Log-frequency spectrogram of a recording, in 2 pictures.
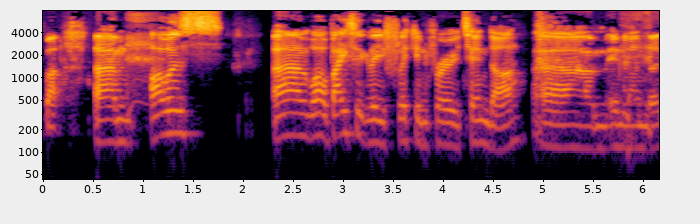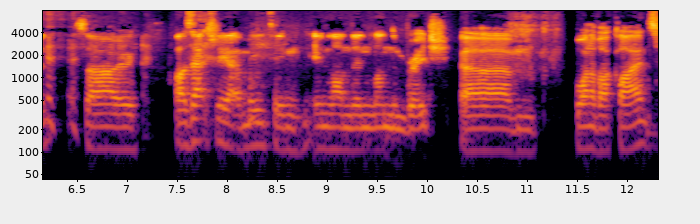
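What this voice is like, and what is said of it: Slight noticeable foreign accent. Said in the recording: “I do notice a bit of an accent.”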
